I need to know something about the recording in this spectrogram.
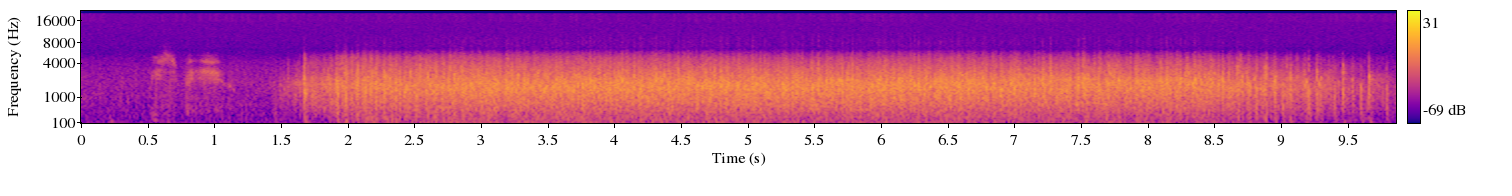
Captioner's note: applause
